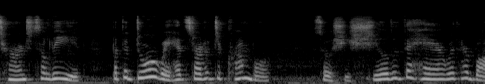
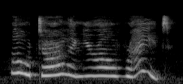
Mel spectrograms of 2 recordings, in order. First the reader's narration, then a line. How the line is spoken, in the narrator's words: cried the mother hare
